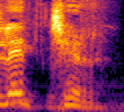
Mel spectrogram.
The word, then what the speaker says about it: Letcher: de Hernán lechner no Cómo se dice Hernán lecher le Sí así lecher lecher más sencillo que director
